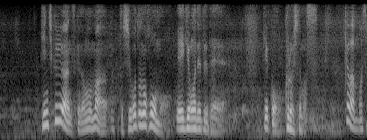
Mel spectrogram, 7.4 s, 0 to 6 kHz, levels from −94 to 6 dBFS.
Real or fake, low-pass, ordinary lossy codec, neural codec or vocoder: fake; 5.4 kHz; AAC, 48 kbps; codec, 24 kHz, 0.9 kbps, DualCodec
